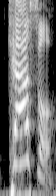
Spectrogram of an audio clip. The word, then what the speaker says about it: castle: I'm like huh there are other silentes but I couldn't come up with any at the moment so like a week later cuz that's when I replay arguments in my mind a week later I was like thistle listen ha right Castle right right right right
